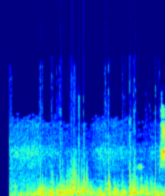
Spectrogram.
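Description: Loud, steady wind buffeting a handheld camera's microphone.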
